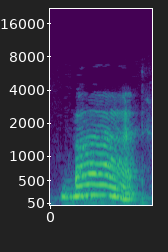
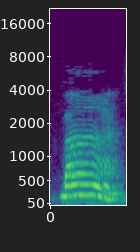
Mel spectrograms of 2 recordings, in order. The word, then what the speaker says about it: baht: Baht. What kind of money do we use here? Baht. So you come over here, what is it? Baht. And the English? Baht.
